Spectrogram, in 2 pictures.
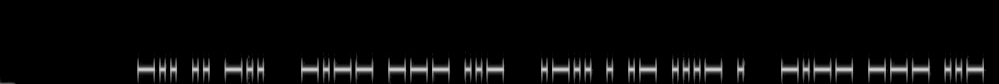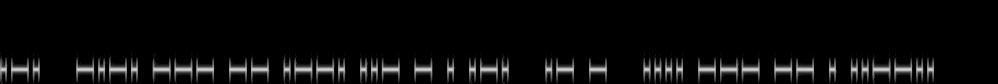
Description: Morse code, heard as a keyed tone, about 21 wpm, 700 Hz. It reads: DID YOU LEAVE YOUR COMPUTER AT HOME?
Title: Sentences from Top 1000 Words - Review Part 3 - 22wpm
